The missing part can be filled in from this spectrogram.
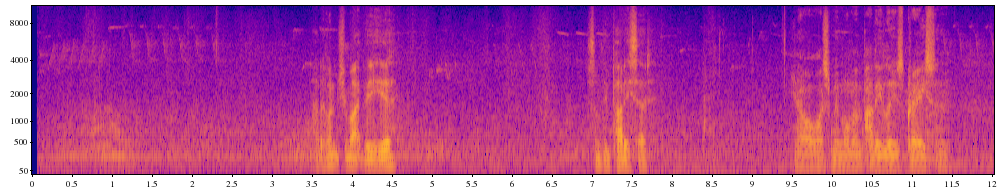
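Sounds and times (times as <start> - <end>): small birds chirping: 0.1 - 12.0.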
